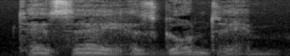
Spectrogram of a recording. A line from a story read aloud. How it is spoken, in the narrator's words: Royan whispered softly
